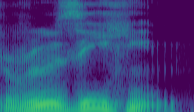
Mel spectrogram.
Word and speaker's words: regime: The soft G sound is crucial here. The word is pronounced ruzihim, stressing the second syllable and ensuring that Z sound, similar to lingerie or genre.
